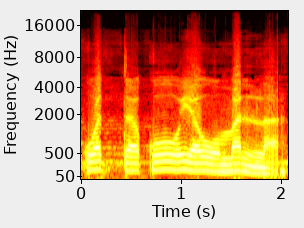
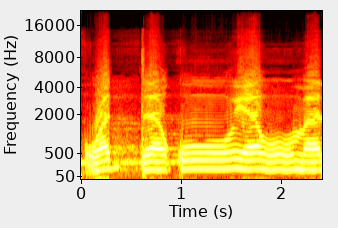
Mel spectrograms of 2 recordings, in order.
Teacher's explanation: idgham yang sempurna yang di mana nun dan tanwinnya hilang secara utuh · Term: idgham kamil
